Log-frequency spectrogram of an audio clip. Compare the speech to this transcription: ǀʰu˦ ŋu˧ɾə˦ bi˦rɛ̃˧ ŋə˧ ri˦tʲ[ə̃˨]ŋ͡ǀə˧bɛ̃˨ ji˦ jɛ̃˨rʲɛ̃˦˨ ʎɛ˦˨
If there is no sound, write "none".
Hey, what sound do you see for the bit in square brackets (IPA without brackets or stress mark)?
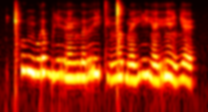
ə˨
